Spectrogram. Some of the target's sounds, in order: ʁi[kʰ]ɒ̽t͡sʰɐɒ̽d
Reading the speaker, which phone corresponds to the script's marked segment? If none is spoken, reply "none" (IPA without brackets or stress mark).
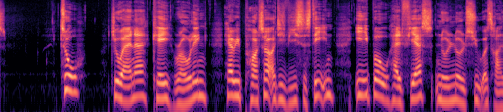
pʰ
